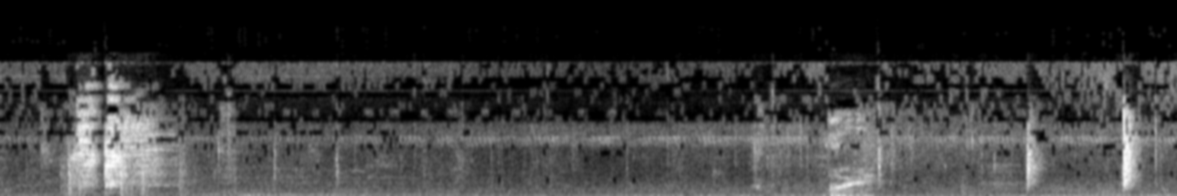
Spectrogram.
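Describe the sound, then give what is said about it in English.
A rocking chair creaks as someone collapses into it, with a short wooden groan early on and a louder drawn-out creak later, against a steady low background hiss. “Clark collapses into a rocking chair.”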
